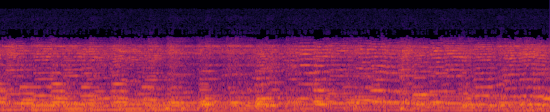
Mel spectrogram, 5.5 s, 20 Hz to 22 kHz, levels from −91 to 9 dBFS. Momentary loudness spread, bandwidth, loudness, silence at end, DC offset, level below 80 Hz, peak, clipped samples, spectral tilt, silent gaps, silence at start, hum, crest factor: 2 LU; 16 kHz; -23 LUFS; 0 s; under 0.1%; -42 dBFS; -10 dBFS; under 0.1%; -7 dB/octave; none; 0 s; none; 14 dB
